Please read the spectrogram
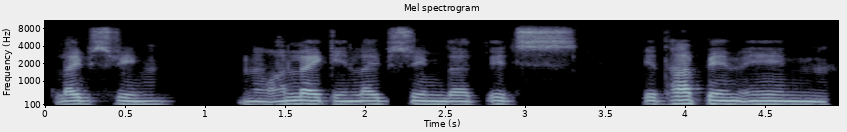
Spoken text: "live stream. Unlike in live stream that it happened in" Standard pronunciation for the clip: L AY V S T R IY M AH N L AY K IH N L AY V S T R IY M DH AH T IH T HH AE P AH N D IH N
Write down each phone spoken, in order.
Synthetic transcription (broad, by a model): L AY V S T R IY M AH N L AY K IH N L AY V S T R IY M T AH T IH T HH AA P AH N IH N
